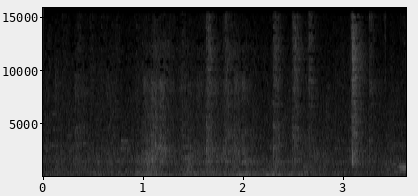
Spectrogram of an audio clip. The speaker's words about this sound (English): as you can hear, the track probably isn't the best bit of track I've ever travelled on, because everything's rattling away.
